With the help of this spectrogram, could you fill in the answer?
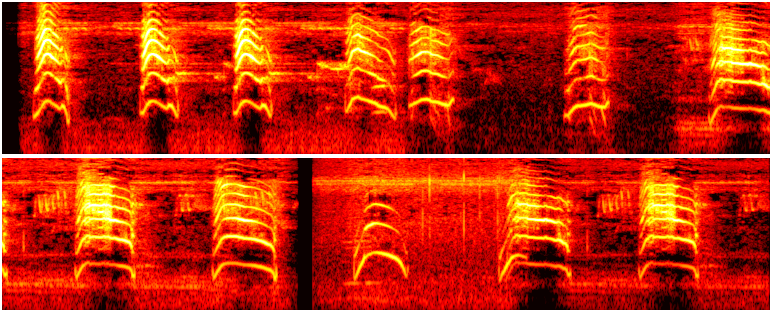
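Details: Kittens from a family of four calling in a rapid series of about a dozen high, arched meows, each rising then falling, in short bursts with brief pauses between groups.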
